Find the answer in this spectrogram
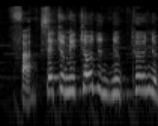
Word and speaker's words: femme: Si on le décode, on lit femme, mais en fait, il faut apprendre que ce mot se dit femme.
